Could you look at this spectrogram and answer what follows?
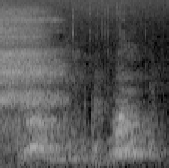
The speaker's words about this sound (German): die Hunde, Entschuldigung. Der Snoopy, der bellt immer so rum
